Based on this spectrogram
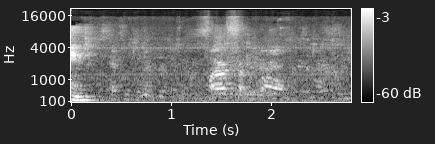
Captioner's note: crowd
